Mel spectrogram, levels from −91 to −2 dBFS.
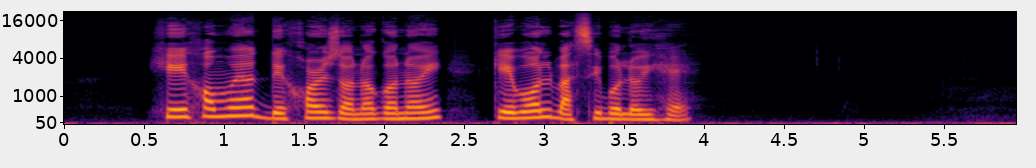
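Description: A speech recording with no audible technical faults.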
